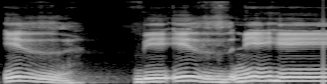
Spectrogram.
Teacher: Termasuk rakhawah yang di mana dia mengalirnya suara dan dia termasuk eh maaf termasuk jarr yang dia tertahannya nafas ya tapi dia mengalirnya suara rakhawah ya.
